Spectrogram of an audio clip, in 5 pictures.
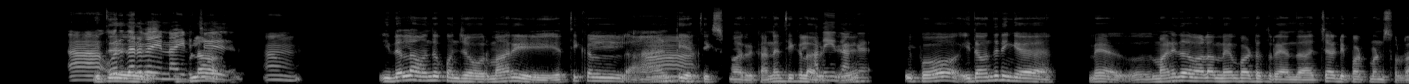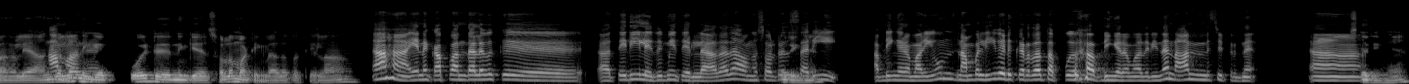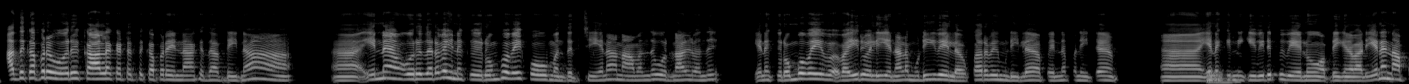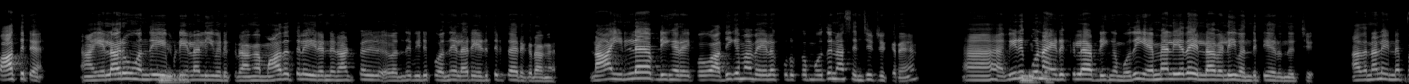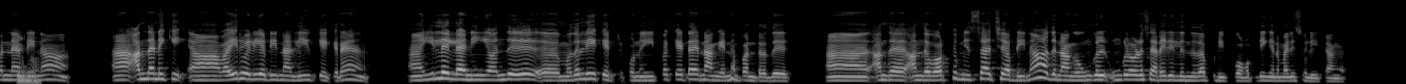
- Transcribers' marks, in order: in English: "எத்திக்கல் ஆன்டி எத்திக்ஸ்"; in English: "அன் எதிக்கல்"; in English: "ஹெச்.ஆர் டிபார்ட்மென்ட்னு"; in English: "ஒர்க் மிஸ்"
- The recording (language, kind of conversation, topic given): Tamil, podcast, ‘இல்லை’ சொல்ல சிரமமா? அதை எப்படி கற்றுக் கொண்டாய்?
